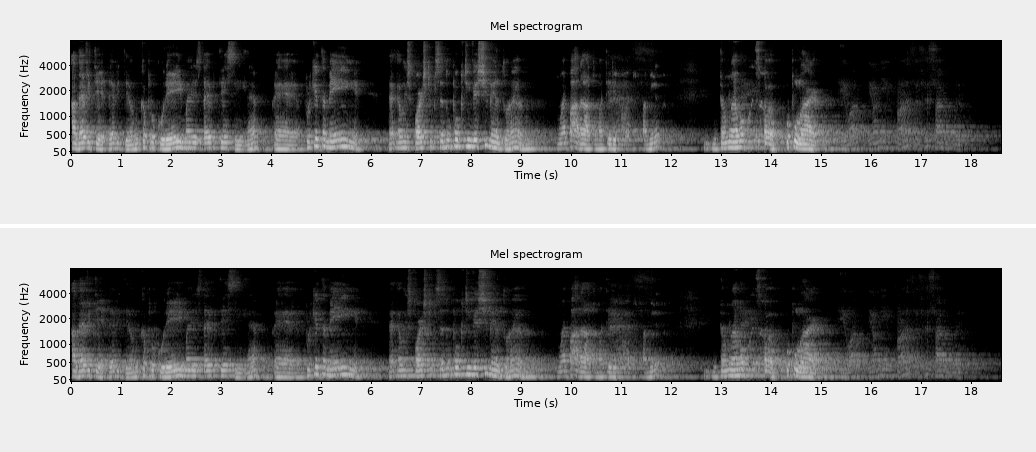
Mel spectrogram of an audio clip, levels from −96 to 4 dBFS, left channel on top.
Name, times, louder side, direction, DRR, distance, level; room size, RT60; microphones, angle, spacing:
voice 1, 0.0-3.8 4.0-5.8 6.4-10.9 11.4-11.8 12.7-15.0, left 4 dB, 55° left, 10 dB, 0.4 m, -28 dB
voice 2, 10.7-11.6 12.3-12.5 13.3-14.2 15.3-17.8, equal, 5° left, -3 dB, 1.5 m, -49 dB
18.5 x 7.5 x 4.9 m, 2.4 s
head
